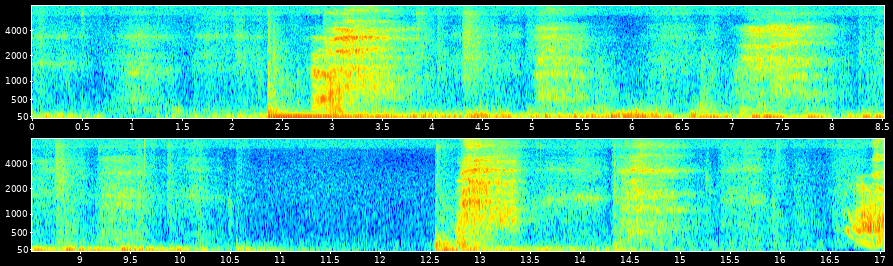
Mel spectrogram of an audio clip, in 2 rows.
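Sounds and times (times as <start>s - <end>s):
low rumble: 0.0s - 11.3s
man gasping and grunting: 2.7s - 3.9s, 7.0s - 10.3s, 12.7s - 16.0s.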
